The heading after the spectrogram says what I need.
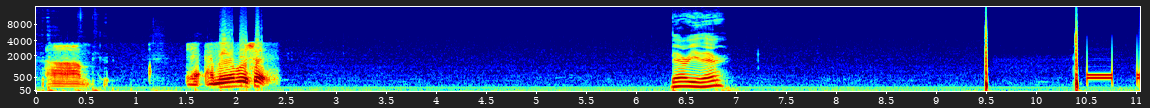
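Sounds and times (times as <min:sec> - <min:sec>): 
speech: 0:00.2 - 0:00.8, 0:01.5 - 0:02.4, 0:06.4 - 0:07.0
phone line disconnecting clicks: 0:10.4 - 0:11.0
two-tone telephone busy signal: 0:10.5 - 0:11.0.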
